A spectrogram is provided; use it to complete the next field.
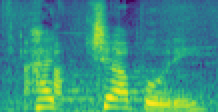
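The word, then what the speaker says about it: Khachapuri: इसको आप प्रोनाउंस कैसे करते हैं? हच्चापूरी। हच्चापूरी के साइलेंट। ठीक है, तो हच्चापूरी को बेक करेंगे।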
